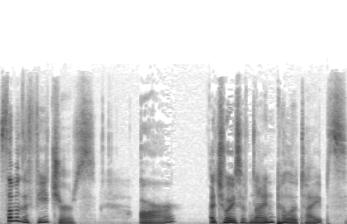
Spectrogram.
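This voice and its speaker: On a very clean recording with a silent background, a woman with a plain, everyday voice speaks at a medium pitch and a moderate pace, using lively intonation. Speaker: luxury travel specialist. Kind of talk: travel ship tour presentation.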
